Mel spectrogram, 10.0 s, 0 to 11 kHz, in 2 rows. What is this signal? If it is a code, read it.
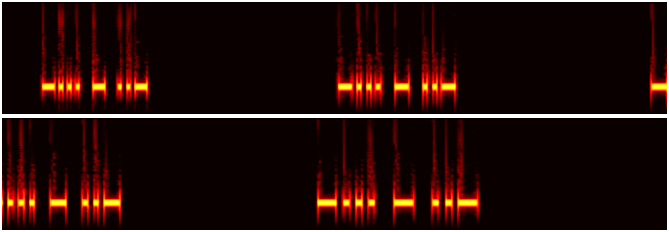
Morse code, heard as a keyed tone, about 32 wpm, 690 Hz. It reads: BTU BTU BTU BTU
